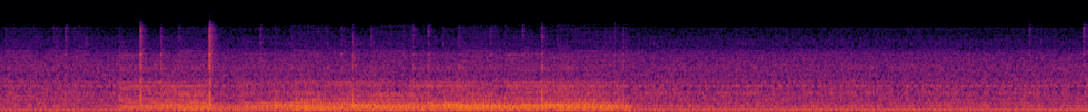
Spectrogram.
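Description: Electrical hum and buzz from a budget electric bass through its practice amp. It grows louder for about five seconds starting about a second in, with a couple of faint clicks, then drops back to a steady lower hum. This is the noise that comes while the player's hand is off the strings and is killed when he touches them, typical of a poorly grounded or shielded bass.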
